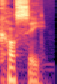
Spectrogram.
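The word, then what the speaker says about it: Costessey: very near wymandum that's spelt costessie and it's pronounced cossie so you can really get a lot of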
